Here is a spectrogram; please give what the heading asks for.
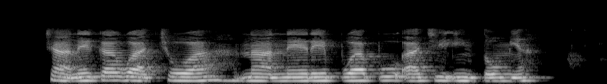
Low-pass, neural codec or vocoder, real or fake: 5.4 kHz; none; real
